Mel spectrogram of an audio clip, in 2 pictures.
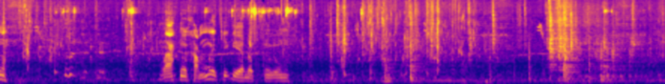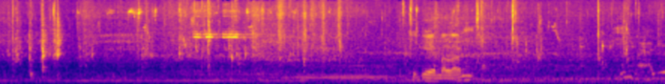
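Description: Water splashes as a net is hauled.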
